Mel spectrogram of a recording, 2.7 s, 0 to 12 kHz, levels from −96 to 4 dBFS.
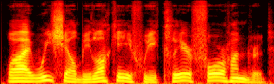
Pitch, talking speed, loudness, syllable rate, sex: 115 Hz, 220 wpm, -20 LUFS, 4.6 syllables/s, male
